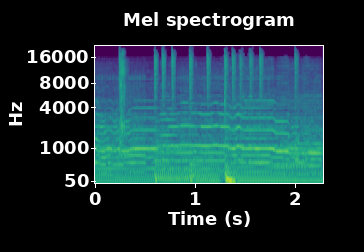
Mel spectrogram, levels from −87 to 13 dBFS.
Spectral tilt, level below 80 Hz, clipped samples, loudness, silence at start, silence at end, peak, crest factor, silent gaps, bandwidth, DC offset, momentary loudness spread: -4 dB/octave; -20 dBFS; under 0.1%; -14 LUFS; 0 s; 0 s; 0 dBFS; 14 dB; none; over 20 kHz; under 0.1%; 4 LU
